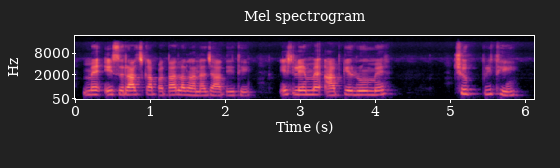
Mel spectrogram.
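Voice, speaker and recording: Give me a slow-reading woman storyteller, slightly high and halting. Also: a little mellow. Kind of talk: first-person story narration.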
